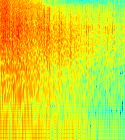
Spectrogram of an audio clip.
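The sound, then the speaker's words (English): A loud explosion sound effect of a robot blowing apart in a blast of fire and ice: a heavy, full-bodied boom with deep rumble that begins at once and slowly fades over about two seconds. “Boom! With its energy shield down, robot exploded into a blast of fire and ice.”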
